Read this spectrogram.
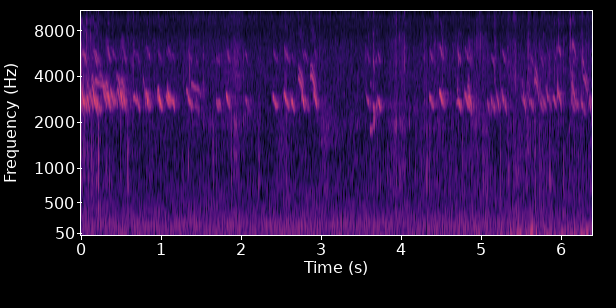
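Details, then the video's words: High, sharp peeping from colored chickens comes in irregular clusters of quick chirps, roughly 87 a minute, with a steady low hum below. "silly chicken chirping sounds with murgi hen color chicken"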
